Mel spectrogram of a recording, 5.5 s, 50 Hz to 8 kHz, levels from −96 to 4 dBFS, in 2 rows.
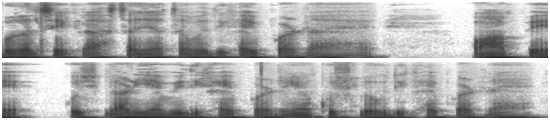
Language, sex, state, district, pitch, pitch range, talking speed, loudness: Hindi, male, Jharkhand, Ranchi, 90 Hz, 90-95 Hz, 250 wpm, -20 LUFS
